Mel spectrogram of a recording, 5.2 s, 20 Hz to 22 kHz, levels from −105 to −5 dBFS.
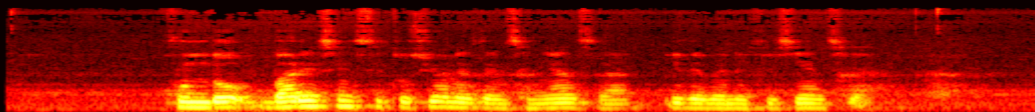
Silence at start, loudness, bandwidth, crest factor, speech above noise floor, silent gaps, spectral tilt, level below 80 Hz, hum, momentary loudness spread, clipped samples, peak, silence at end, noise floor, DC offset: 0.85 s; -25 LUFS; 16.5 kHz; 18 dB; 33 dB; none; -8.5 dB/octave; -66 dBFS; none; 14 LU; under 0.1%; -8 dBFS; 0.45 s; -57 dBFS; under 0.1%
